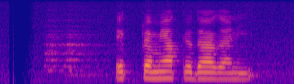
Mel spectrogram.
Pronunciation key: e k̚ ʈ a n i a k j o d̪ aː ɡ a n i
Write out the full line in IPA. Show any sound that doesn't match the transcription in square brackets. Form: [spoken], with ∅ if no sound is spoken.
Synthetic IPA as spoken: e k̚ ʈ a [m] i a k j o d̪ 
